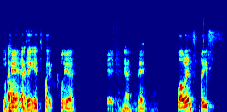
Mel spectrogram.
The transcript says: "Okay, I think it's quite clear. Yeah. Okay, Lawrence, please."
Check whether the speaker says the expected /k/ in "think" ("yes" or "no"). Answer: yes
